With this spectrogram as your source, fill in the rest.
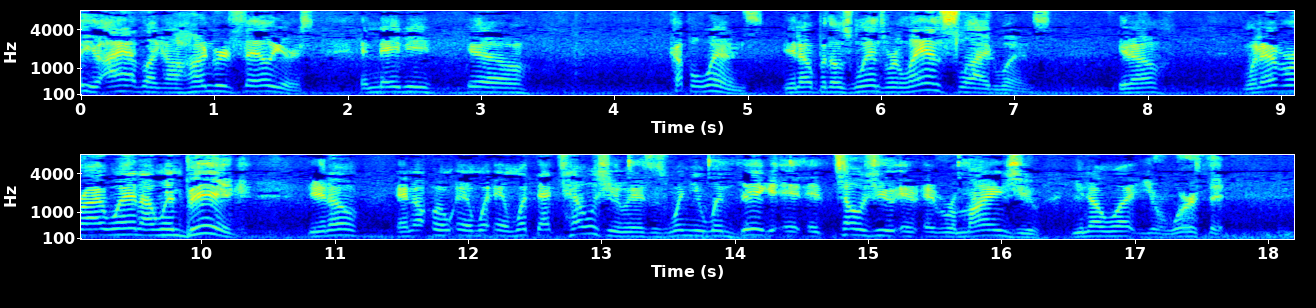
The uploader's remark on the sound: Live from Pattaya Beach, Thailand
